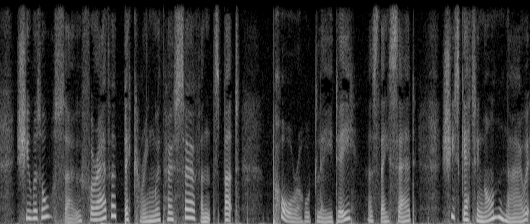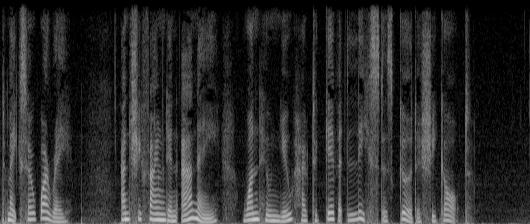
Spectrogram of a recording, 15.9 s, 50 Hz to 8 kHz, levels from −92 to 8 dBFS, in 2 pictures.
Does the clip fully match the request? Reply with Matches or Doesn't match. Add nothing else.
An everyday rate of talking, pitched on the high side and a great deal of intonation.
Matches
